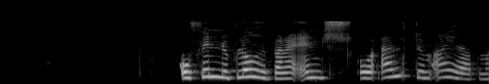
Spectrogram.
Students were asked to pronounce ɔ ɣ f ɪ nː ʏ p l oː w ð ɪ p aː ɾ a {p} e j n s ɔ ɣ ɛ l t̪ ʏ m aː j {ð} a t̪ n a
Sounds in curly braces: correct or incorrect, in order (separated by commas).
incorrect, correct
